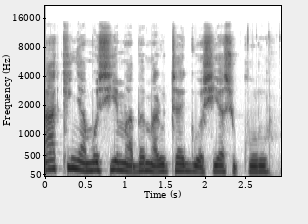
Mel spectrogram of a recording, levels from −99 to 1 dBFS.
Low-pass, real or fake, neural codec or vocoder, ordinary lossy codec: 14.4 kHz; real; none; none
